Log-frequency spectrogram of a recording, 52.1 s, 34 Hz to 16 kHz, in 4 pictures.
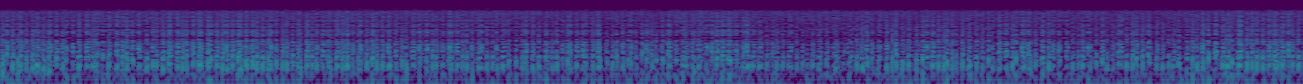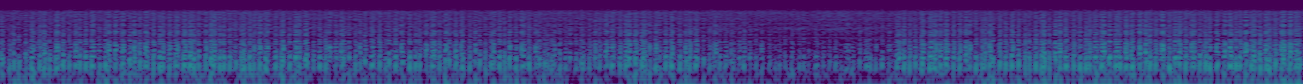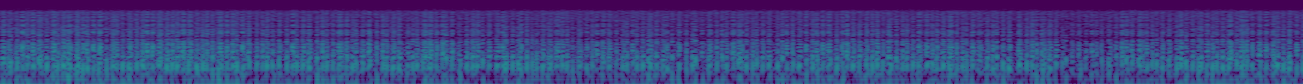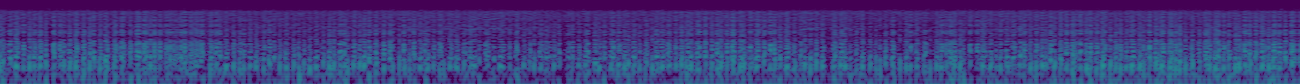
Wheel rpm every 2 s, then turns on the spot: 200, 200, 200, 190, 220, 230, 230, 220, 230, 230, 230, 230, 220, 200, 200, 220, 230, 230, 230, 220, 220, 220, 230, 210, 180, 230.
none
